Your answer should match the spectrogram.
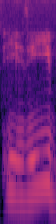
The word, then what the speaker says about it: ed: I'm sorry for pronouncing this add. Like I said, I know it should be pronounced as ED, but I like pronouncing this as add.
